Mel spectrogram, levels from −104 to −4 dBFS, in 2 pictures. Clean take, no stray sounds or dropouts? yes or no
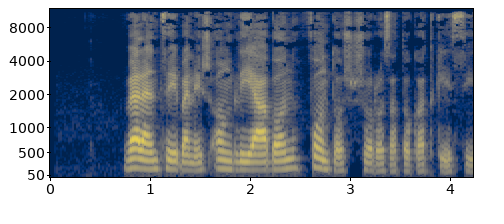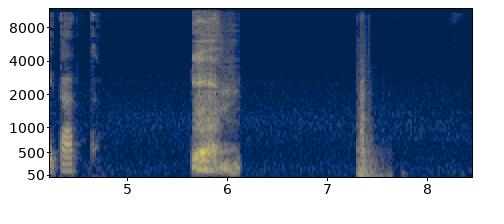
no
